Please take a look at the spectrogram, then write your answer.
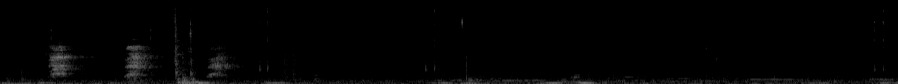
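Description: A dog barks a few times in the background during a fan-game reaction session, with sharp bursts early on, then clicking and faint room noise.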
